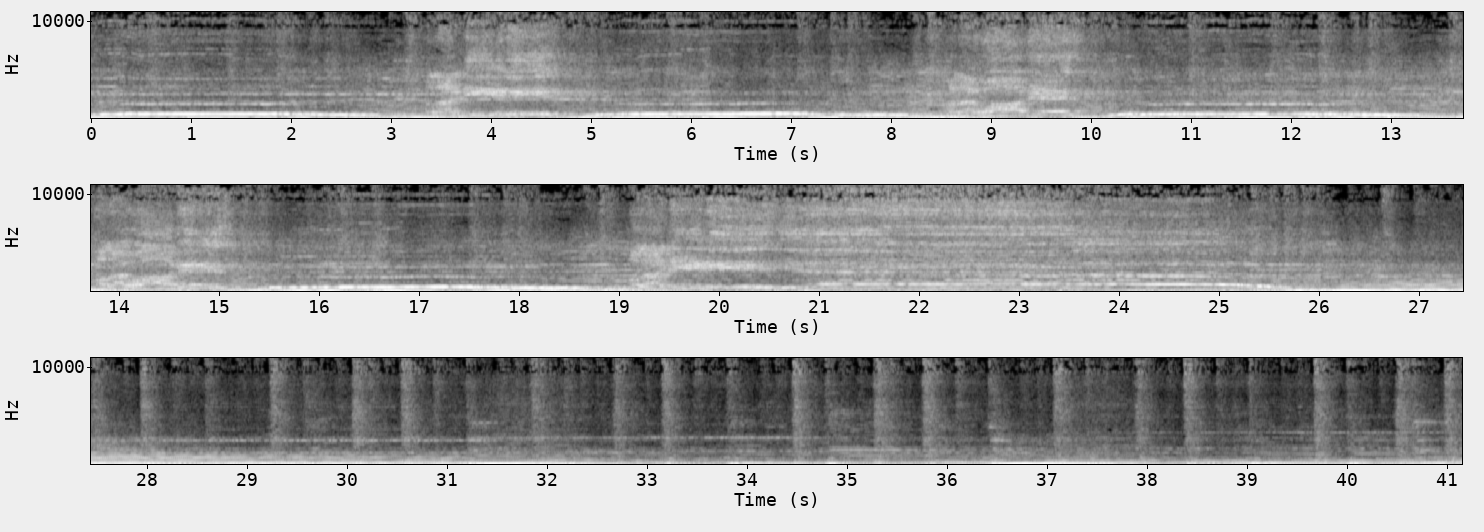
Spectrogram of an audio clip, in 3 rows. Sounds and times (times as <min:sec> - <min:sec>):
Vocal music: 0:00.0 - 0:41.1.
